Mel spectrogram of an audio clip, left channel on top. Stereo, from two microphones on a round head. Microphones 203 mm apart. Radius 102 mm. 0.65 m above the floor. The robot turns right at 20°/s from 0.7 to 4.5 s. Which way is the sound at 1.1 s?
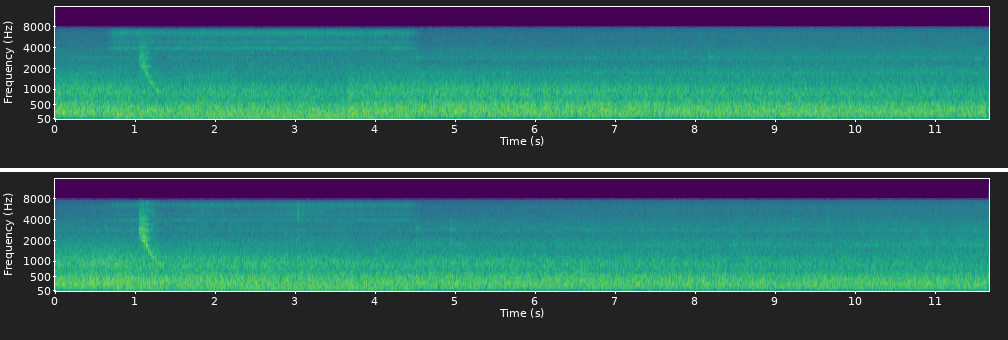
35° right (ahead or behind).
